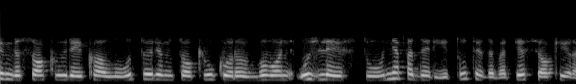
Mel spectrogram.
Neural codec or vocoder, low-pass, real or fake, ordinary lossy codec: none; 10.8 kHz; real; Opus, 32 kbps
